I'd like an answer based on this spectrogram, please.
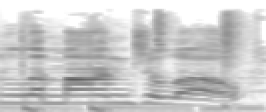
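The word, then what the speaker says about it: Lemonjello: This discussion at the beginning of the chapter first introduces us to a set of twins named Orange Jello and Lemon Jello, which their silly parents pronounced Orangelo and Lemangelo.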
